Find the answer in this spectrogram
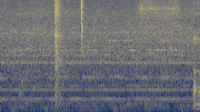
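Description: Steady hum of electric fans running, with two sharp plastic clicks near the middle as a circuit-breaker block is handled.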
